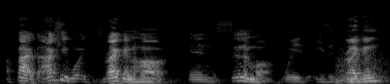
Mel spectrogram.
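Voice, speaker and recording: A man's voice: mid-range voice, lively intonation, brisk, a bit bright, far from the mic, slight background noise. A man with a London accent chatting informally and in slang as a panellist on a film podcast. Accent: London British. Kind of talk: casual chat about films.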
